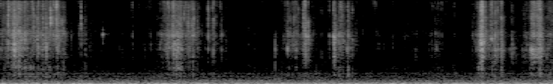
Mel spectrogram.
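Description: Fingertips of both hands press and squish a pastel mound of floam sculpting foam made of polystyrene beads on a wooden table. Bursts of bright, sticky crinkling and crackling come and go over a steady low rumble, with short popping clicks between squeezes.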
